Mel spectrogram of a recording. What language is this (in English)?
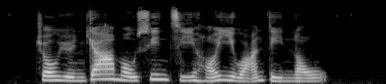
Cantonese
